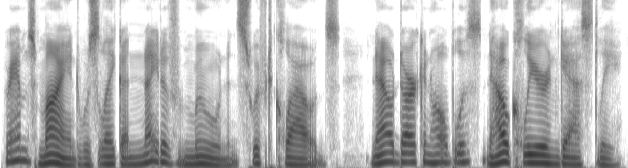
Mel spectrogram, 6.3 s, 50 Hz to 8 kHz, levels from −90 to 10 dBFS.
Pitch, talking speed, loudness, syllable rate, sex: 135 Hz, 180 wpm, -19 LUFS, 3.9 syllables/s, male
